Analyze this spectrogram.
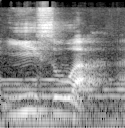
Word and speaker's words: Yesua: Jadi kalau misalnya di dalam Katolik pernah dulu saya diajarkan Yesus itu bahasa Ibraninya adalah Yesua. Yesua. Jadi Yesua itu ya bahasa Ibrani ya. Kalau dalam bahasa Aramaik, bahasa Aram itu bacanya Yesu.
